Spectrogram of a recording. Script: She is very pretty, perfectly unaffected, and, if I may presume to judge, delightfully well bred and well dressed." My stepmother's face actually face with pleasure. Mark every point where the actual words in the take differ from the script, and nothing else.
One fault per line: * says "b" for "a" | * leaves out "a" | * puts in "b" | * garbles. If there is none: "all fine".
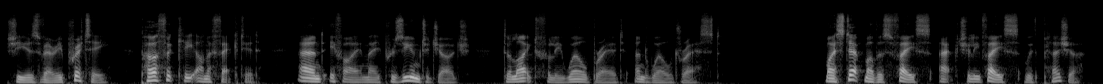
all fine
